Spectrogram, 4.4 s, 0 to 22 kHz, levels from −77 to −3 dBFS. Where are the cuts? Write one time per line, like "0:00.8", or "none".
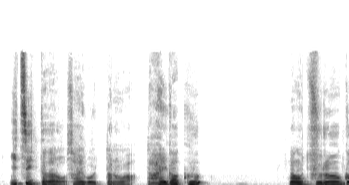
0:01.7
0:03.2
